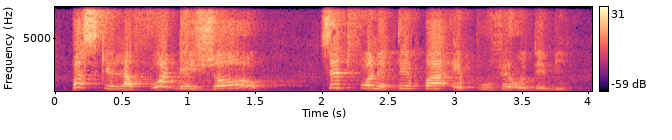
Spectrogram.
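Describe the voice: Speaking at a moderate pace in a room with audible echo, a man uses an extremely high pitch with big swings up and down.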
